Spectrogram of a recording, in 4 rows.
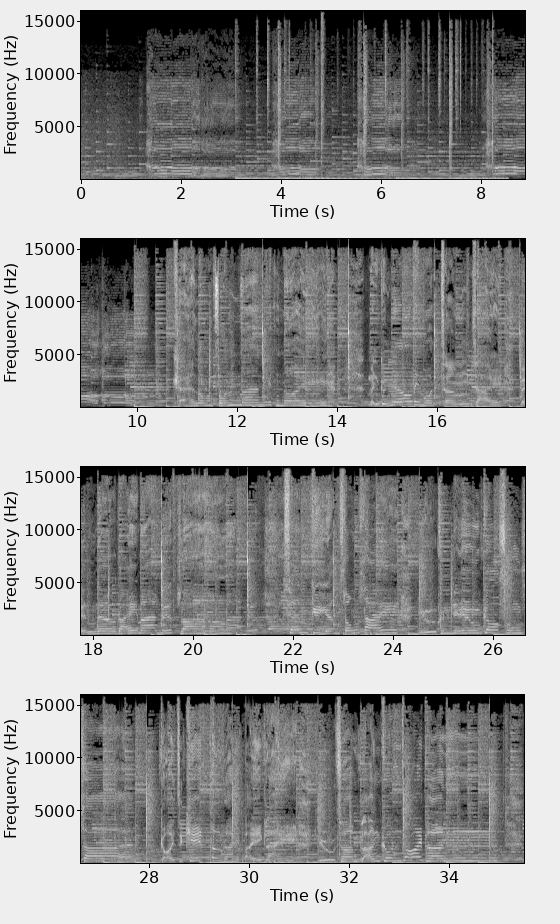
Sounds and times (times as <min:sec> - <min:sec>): Music: 0:00.0 - 0:35.5.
